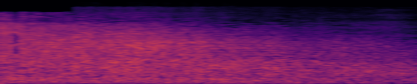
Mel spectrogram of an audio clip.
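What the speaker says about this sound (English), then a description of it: "Needed the explosion at the end." Explosion sound effect: a loud, dense blast of roaring noise that holds steady for about two seconds, then tapers slightly, with no voices.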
